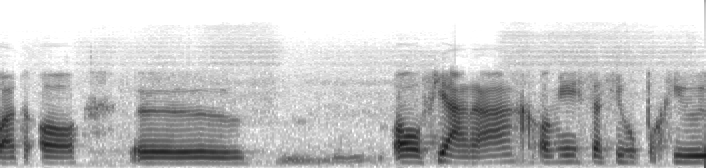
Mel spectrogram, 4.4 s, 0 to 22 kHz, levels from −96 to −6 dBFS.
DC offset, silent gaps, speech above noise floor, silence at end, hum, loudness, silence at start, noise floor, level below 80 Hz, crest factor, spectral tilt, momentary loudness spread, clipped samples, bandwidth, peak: under 0.1%; none; 23 dB; 0 s; none; -25 LUFS; 0 s; -48 dBFS; -78 dBFS; 20 dB; -6.5 dB/octave; 11 LU; under 0.1%; 7.6 kHz; -6 dBFS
